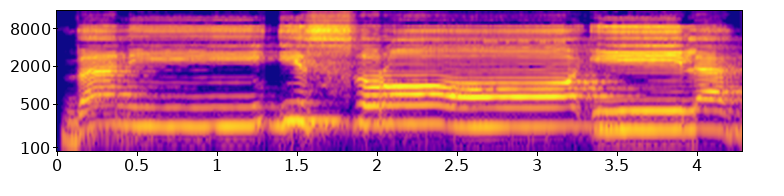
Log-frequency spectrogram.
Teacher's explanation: یہاں نون کو یا ساکن کے ساتھ ملائیں گے کیونکہ یہ یائے مدہ ہے، اس لیے نون کو کھینچ کر ادا کیا جائے گا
